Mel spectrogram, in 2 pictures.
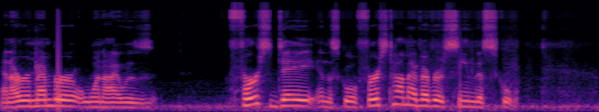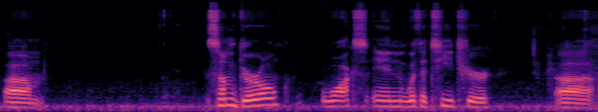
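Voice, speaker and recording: This livestream host, in his twenties, spins rambling stories with swearing, lots of filler words, and frequent restarts, from a room lit by a kerosene lamp at night. His voice is a little high and darkish, unhurried, with long pauses. Slight background noise can be heard.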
